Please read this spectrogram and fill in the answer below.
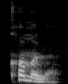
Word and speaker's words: Kamala: And for you to be upset, well, I've seen something that says Kamala. That's how you have to say her name. Kamala. It's written down. So when these news reporters or whatever read it, it's written down that you say Kamala.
